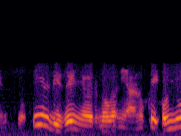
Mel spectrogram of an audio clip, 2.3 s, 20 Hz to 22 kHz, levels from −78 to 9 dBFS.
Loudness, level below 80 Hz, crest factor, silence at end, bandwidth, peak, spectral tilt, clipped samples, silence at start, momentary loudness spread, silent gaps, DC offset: -22 LUFS; -62 dBFS; 14 dB; 0 s; 4.1 kHz; -6 dBFS; -8 dB/octave; under 0.1%; 0 s; 8 LU; none; under 0.1%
